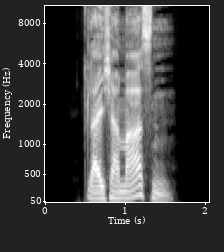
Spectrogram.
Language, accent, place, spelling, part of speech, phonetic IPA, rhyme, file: German, Germany, Berlin, gleichermaßen, adverb, [ˈɡlaɪ̯çɐˈmaːsn̩], -aːsn̩, De-gleichermaßen.ogg
- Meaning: equally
